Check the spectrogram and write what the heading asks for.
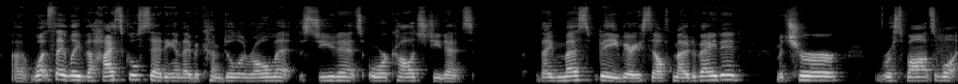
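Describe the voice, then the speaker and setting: This is a woman narrating a screen recording as a school presenter. Her voice sits a little low for a woman, and she talks in a halting way, stopping for ums and fixing her own words as she goes. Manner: halting, with frequent ums and self-corrections. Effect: narration recorded over a screen recording. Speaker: school dual enrollment presenter.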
